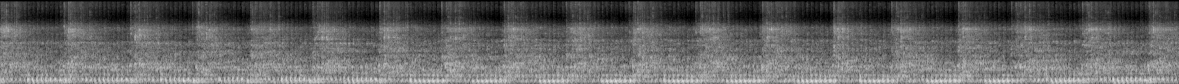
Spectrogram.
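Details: Ridgid generator, Honda GX390, restarted after repairs and months unused: engine note surges and sags about every half second instead of holding speed. Engine hunting, cause unclear.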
